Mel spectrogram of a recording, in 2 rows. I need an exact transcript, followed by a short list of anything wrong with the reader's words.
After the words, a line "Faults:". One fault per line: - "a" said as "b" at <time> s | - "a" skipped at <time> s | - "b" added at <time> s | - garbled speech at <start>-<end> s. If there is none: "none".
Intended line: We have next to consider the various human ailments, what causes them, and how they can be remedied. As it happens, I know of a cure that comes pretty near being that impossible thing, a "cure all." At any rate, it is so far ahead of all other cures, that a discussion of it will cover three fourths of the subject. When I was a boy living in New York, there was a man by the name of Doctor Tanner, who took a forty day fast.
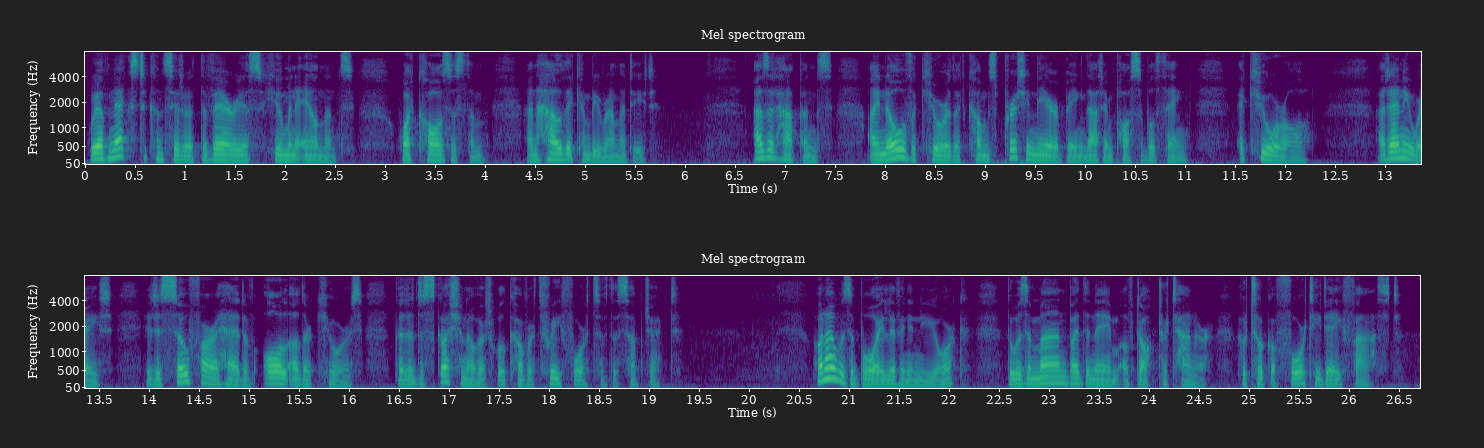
We have next to consider the various human ailments, what causes them, and how they can be remedied. As it happens, I know of a cure that comes pretty near being that impossible thing, a "cure all." At any rate, it is so far ahead of all other cures, that a discussion of it will cover three fourths of the subject. When I was a boy living in New York, there was a man by the name of Doctor Tanner, who took a forty day fast.
Faults:
none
